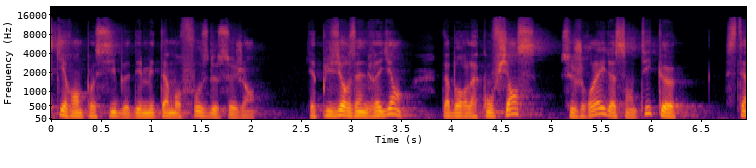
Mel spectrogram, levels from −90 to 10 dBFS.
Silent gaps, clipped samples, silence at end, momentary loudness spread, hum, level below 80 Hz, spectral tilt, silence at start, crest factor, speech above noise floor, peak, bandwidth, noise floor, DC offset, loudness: none; under 0.1%; 0 s; 12 LU; none; -56 dBFS; -6.5 dB/octave; 0 s; 18 dB; 21 dB; 0 dBFS; 14.5 kHz; -39 dBFS; under 0.1%; -19 LUFS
